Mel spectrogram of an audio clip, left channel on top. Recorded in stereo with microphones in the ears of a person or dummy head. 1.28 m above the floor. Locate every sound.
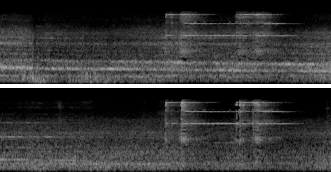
1.6 s a bicycle bell: 30° right (ahead or behind), 3.5 m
